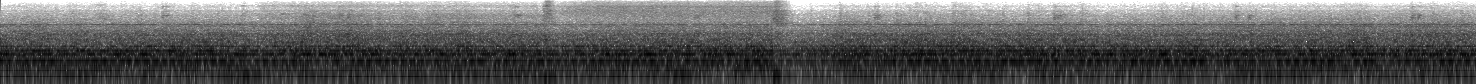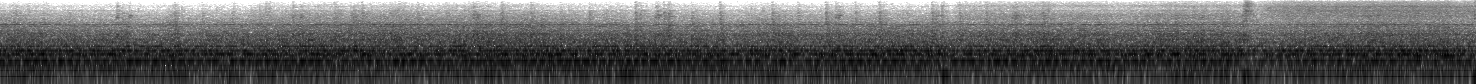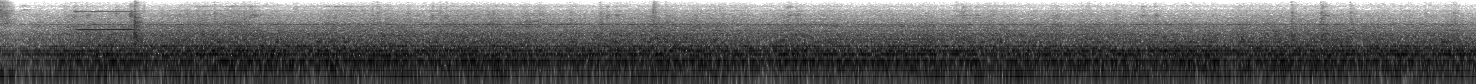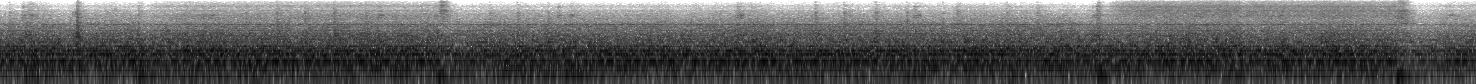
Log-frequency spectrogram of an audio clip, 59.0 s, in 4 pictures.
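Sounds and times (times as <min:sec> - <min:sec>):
electric train drive hum: 0:00.0 - 0:59.0
train running rumble: 0:00.0 - 0:59.0
short beep: 0:30.2 - 0:31.0.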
